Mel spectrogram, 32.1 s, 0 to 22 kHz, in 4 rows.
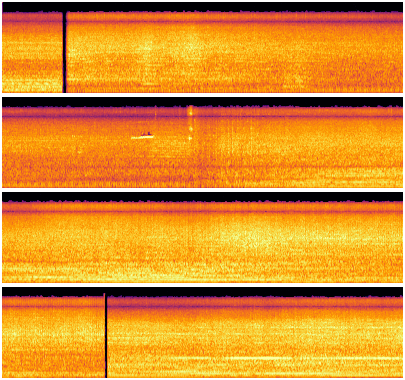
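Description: John Deere mowers running: the Z970R zero-turn's engine rises in pitch about twelve seconds in, then runs steadily while mowing tall grass. Near the start and near the end, the 3046R compact tractor's three-cylinder diesel runs steadily with its 72-inch mid-mount deck cutting.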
